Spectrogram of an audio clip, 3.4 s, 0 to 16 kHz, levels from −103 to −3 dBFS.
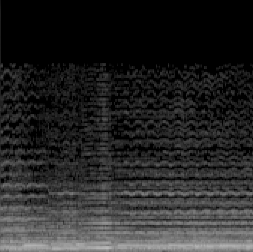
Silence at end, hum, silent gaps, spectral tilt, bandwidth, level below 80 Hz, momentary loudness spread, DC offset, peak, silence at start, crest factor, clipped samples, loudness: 0 s; none; none; -6.5 dB/octave; 12 kHz; -74 dBFS; 3 LU; under 0.1%; -26 dBFS; 0 s; 12 dB; under 0.1%; -39 LUFS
